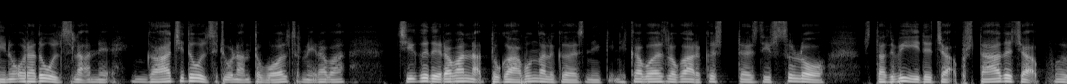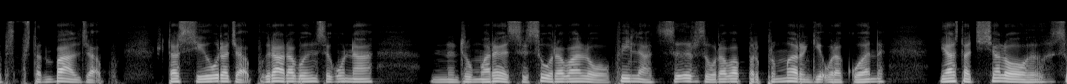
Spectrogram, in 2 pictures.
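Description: At 10.80 s the speech skips ahead. Roughly seven tenths of a second is dropped and the two sides join almost directly, with no gap.

From 11.06 to 14.39 s comes a jitter buffer speed-up. Short pitch-period pieces are cut repeatedly, about a third of a second in all. Speech runs 8% faster at unchanged pitch, sounding hurried.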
